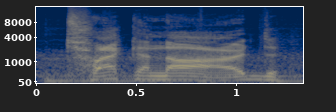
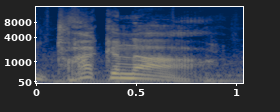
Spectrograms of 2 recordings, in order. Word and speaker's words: Trakar: As for my name, not Trackard. It is Trakar.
